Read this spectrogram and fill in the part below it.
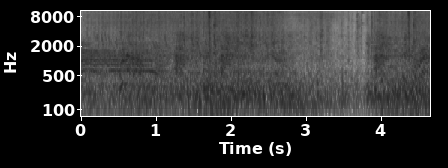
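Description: A rifle fires rapid shots.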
